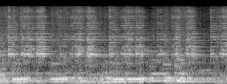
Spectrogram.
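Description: A West African gourd harp-lute (ngoni) plucked in a quick, repeating low melody, its notes changing several times a second.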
